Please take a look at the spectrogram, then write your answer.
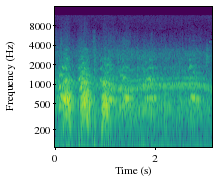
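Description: Sled dogs of a team that includes King and Husky bark three times in quick, rhythmic succession, loud and mid-pitched, then trail off into softer whining and yelps with no one speaking.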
